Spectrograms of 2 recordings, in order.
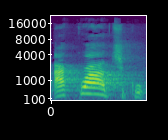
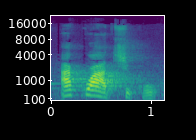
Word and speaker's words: Aquático: Aquático, o U é pronunciado.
